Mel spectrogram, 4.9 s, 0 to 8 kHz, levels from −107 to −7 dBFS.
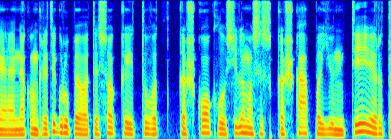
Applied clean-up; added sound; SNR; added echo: none; none; none; none.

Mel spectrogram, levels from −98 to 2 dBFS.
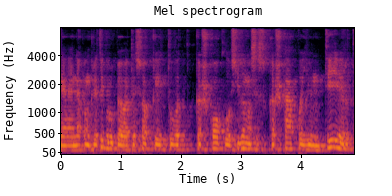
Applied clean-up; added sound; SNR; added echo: none; none; none; reverberation time 0.6 s.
